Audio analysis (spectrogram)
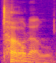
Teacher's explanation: the word total, that first syllable is stressed, so we have a nice strong T, Total. But then in the middle, we have the letter T at the start of an unstressed syllable, so it's going to be a flapped D sound, total.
